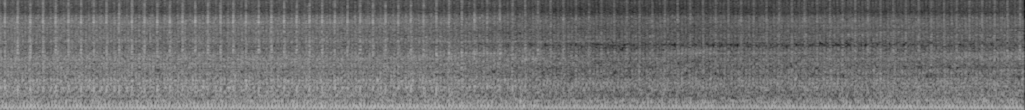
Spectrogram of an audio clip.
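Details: Engine idling: steady chirp-tick about two to three times a second, "chik chik", over a smooth idle; a slightly cut, damaged drive belt; check the belt and replace it to stop the noise.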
